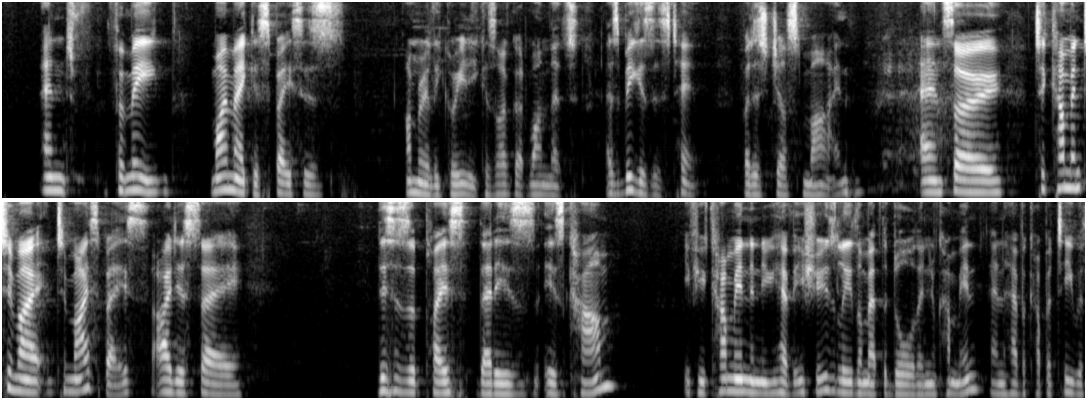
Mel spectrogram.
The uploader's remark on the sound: Recorded before a live audience at the Art Gallery of South Australia. During the opening weekend of Tarnanthi 2021.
